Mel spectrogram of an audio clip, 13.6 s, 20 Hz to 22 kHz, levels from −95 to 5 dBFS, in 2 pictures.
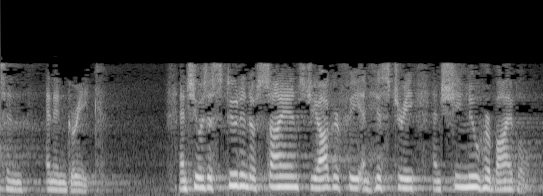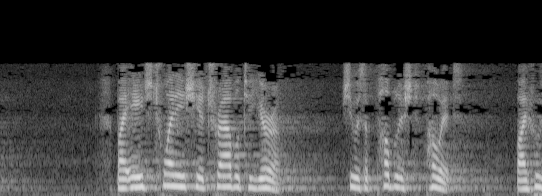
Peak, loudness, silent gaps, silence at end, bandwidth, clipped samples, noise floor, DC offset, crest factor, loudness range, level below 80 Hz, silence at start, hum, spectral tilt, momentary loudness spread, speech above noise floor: -4 dBFS; -17 LUFS; none; 0 s; 6.2 kHz; under 0.1%; -50 dBFS; under 0.1%; 14 dB; 3 LU; -50 dBFS; 0 s; none; -6.5 dB/octave; 12 LU; 34 dB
